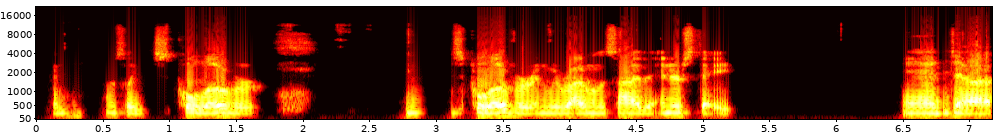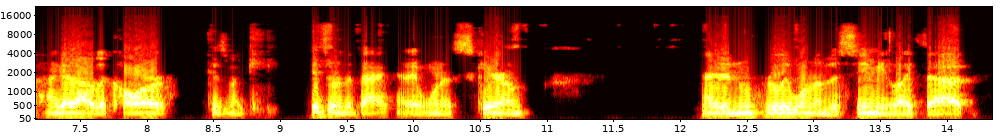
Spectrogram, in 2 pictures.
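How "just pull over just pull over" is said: plain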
